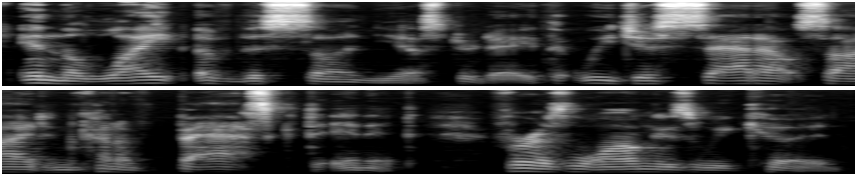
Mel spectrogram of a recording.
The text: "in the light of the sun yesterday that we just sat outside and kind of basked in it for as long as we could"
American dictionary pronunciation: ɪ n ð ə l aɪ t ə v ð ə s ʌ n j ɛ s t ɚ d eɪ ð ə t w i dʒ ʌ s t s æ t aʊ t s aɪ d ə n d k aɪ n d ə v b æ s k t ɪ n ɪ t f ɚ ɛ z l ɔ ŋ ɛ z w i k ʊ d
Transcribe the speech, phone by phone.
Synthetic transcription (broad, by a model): ɪ n ð ə l aɪ t ə v ð ə s ʌ n j ɛ s t ɚ d eɪ ð ə t w i dʒ ʌ s t s æ t aʊ t s aɪ d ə n k aɪ n d ə v b æ s k t ɪ n ɪ t f ɚ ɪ z l ɔ ŋ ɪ z w i k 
